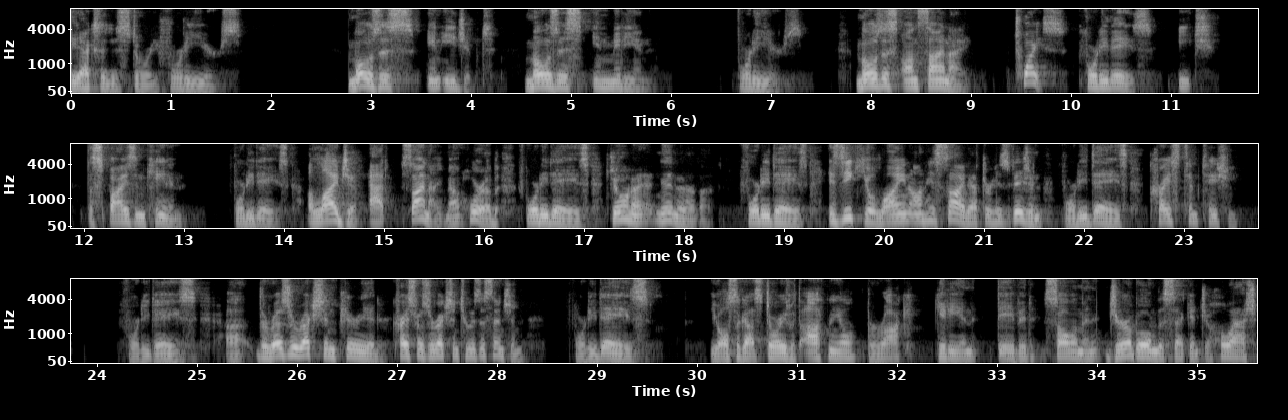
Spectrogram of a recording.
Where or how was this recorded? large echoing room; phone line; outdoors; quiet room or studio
large echoing room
